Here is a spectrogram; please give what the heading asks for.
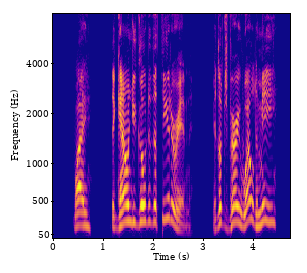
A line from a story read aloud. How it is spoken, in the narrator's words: He stammered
